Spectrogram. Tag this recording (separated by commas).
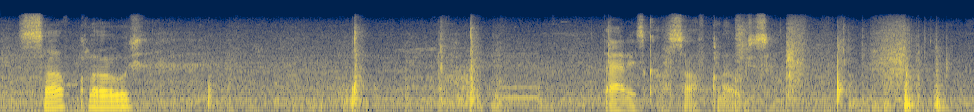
opening or closing car doors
